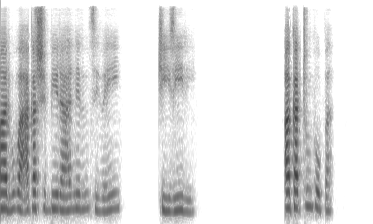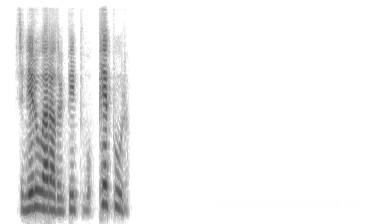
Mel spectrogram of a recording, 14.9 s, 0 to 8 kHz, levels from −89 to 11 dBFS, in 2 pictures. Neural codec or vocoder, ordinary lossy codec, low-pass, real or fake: codec, 16 kHz, 0.2 kbps, FocalCodec; AAC, 32 kbps; 7.2 kHz; fake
